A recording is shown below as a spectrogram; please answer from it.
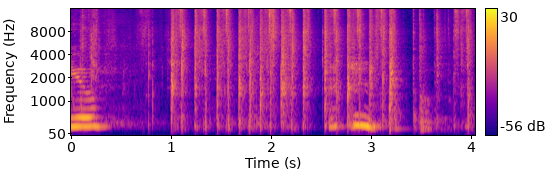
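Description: A deck of tarot cards shuffled by hand: a quick run of light card flicks and taps, starting about a second in after a throat-clear.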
